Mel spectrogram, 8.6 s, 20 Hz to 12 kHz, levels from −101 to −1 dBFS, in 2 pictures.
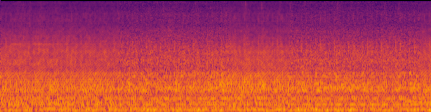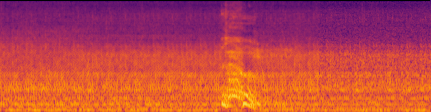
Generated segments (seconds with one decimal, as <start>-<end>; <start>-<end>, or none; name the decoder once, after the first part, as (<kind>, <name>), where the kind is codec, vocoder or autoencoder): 0.0-1.2 (vocoder, Vocos); 2.3-2.9; 4.2-7.5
